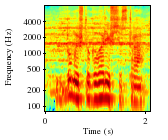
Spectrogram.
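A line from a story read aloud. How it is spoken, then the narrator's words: Grumbling reply. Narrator (Russian): проворчал в ответ Посейдон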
